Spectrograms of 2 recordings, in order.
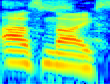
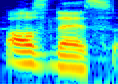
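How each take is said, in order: First: The name begins with an open 'ah' vowel. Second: The name begins with a rounded 'oh' vowel. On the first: "I I prefer as nice to be honest" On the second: "That's apparently how you say it"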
